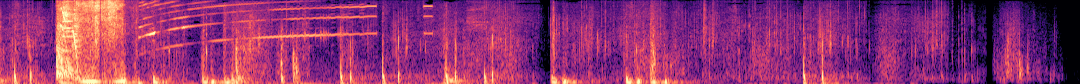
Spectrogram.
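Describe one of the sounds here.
Footsteps fall softly on a carpeted floor.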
